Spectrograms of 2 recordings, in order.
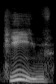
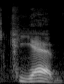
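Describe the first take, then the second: First: "Kyiv" said KEEV, a long E sound at the end; "Kyiv" the Ukrainian way, long final E; Ukrainian pronunciation. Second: "Kiev" said KEE-ev, a short E sound at the end; "Kiev" the old Russian way, short final E; Russian pronunciation. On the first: Host teaching viewers the Ukrainian "Kyiv", long E ending. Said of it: "with a long E sound at the end". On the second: Host explaining the Russian spelling, "Kiev" with a short E ending. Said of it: "with a short E sound at the end". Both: Shown as a demonstration.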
